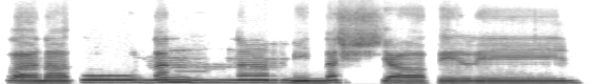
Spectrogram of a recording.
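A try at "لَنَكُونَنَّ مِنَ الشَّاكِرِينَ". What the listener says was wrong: Ya.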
